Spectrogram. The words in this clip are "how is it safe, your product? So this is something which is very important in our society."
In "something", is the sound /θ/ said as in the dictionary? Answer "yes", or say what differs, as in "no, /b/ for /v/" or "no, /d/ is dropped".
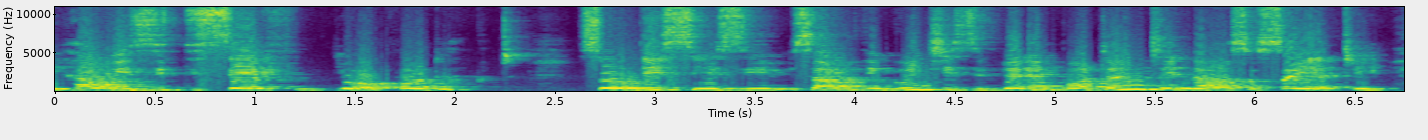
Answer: yes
